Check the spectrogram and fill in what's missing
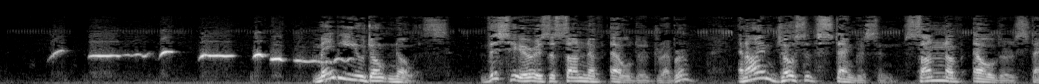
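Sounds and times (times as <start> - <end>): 
person whistling a short tune: 0.5 - 3.3
speech: 3.1 - 10.3.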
